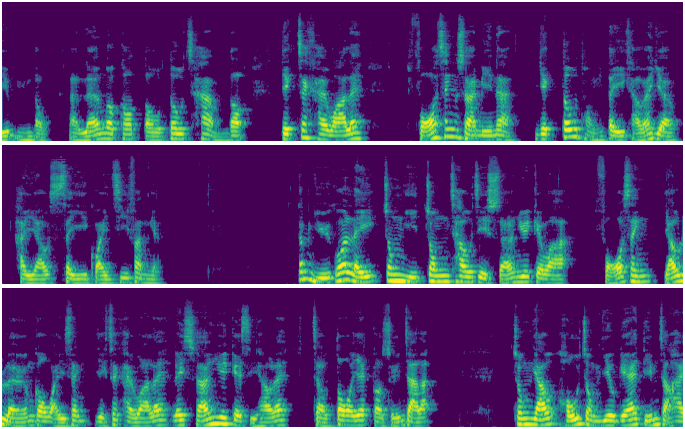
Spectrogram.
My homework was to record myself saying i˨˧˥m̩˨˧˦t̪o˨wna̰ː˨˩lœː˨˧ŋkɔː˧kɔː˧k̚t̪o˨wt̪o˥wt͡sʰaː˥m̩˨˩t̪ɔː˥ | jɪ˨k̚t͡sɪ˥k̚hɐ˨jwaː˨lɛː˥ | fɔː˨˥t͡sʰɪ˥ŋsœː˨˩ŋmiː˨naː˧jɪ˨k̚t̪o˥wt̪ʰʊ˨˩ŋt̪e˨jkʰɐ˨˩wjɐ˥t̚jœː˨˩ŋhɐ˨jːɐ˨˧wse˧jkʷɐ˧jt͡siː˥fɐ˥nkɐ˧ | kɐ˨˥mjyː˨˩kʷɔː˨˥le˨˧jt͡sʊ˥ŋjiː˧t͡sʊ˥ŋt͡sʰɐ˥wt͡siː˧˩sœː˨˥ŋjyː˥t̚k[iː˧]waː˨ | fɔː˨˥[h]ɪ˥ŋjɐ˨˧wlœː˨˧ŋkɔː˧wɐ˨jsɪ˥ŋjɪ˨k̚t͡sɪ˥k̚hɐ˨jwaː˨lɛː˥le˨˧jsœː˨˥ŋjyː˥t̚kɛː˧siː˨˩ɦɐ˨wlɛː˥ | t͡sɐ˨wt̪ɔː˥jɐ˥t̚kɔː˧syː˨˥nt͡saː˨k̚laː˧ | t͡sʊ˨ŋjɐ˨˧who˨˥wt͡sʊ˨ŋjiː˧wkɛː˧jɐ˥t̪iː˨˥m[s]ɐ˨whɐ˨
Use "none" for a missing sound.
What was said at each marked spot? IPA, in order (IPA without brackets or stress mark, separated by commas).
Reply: ɛː˧, s, t͡s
